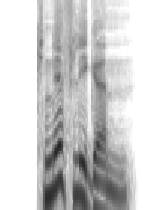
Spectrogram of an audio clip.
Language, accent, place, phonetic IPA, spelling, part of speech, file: German, Germany, Berlin, [ˈknɪflɪɡəm], kniffligem, adjective, De-kniffligem.ogg
- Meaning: strong dative masculine/neuter singular of knifflig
